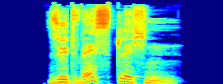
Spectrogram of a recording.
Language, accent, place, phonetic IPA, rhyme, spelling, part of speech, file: German, Germany, Berlin, [zyːtˈvɛstlɪçn̩], -ɛstlɪçn̩, südwestlichen, adjective, De-südwestlichen.ogg
- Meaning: inflection of südwestlich: 1. strong genitive masculine/neuter singular 2. weak/mixed genitive/dative all-gender singular 3. strong/weak/mixed accusative masculine singular 4. strong dative plural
